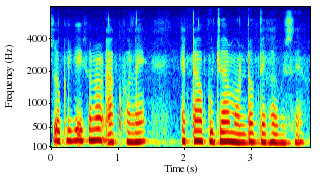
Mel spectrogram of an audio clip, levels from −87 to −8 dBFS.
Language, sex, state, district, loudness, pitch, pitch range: Assamese, female, Assam, Sonitpur, -13 LUFS, 200 Hz, 190-215 Hz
